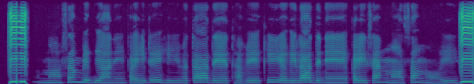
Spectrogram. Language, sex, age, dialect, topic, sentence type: Bhojpuri, female, 31-35, Northern, agriculture, statement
